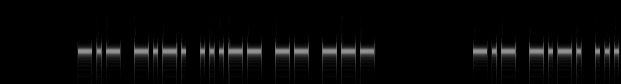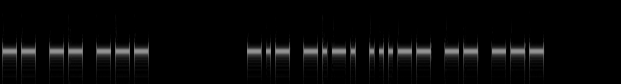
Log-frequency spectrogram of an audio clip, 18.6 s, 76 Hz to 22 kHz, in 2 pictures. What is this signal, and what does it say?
Morse code, heard as a keyed tone, about 17 wpm, 700 Hz. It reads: KC3MO KC3MO KC3MO
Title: USA Call Signs - 5 Characters - Repeated 3x - 17wpm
